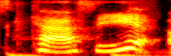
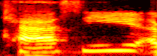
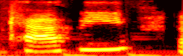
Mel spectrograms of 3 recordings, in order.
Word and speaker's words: Kasii: So hi, my name's Kasii. So every time I say my name's Kasii, everyone's like, oh, Kathy. No, it's Cassandra or Kasii.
